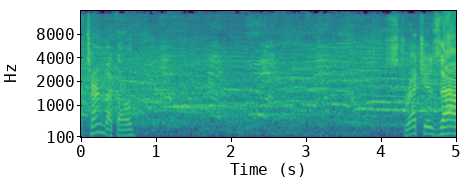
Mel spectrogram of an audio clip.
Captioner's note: audience yells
